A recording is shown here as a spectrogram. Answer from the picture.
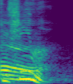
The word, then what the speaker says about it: Tsushima: It's Tsushima. – Oh, Tsushima? – Yeah. The T is silent.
